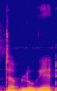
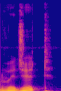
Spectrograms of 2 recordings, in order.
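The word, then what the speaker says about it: wget: curl whim get widget and this is not pronounced as wgate it is called widget and then i want to install development tools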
